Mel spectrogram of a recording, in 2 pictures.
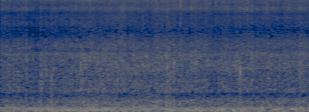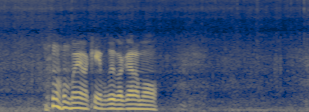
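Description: Sparklers fizz and crackle steadily close by.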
